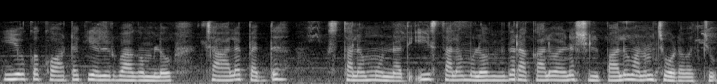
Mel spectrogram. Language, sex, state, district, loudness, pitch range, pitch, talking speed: Telugu, female, Andhra Pradesh, Chittoor, -15 LUFS, 190-220 Hz, 200 Hz, 140 wpm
